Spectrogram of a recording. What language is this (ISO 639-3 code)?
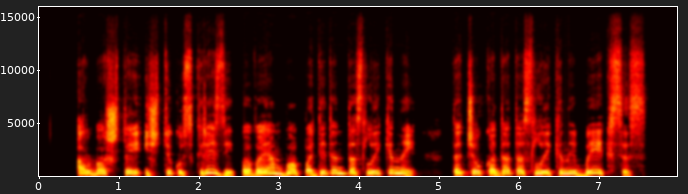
lit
